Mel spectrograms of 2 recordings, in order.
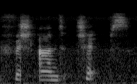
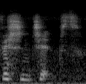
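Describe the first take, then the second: First: The word 'and' is pronounced fully and clearly. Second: The word 'and' is reduced to a short 'n'. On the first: "in my head, I'm saying fish and chips" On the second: "what you are hearing is fish and chips. I miss out the A and the D"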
